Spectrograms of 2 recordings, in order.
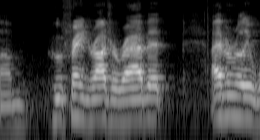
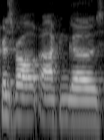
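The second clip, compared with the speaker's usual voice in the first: ordinary delivery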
